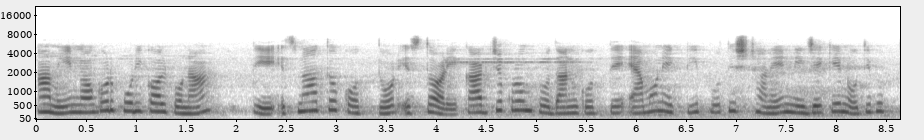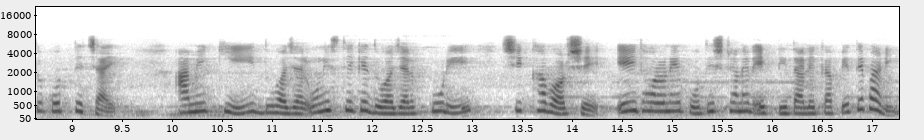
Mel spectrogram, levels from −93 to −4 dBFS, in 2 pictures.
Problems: constant background noise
